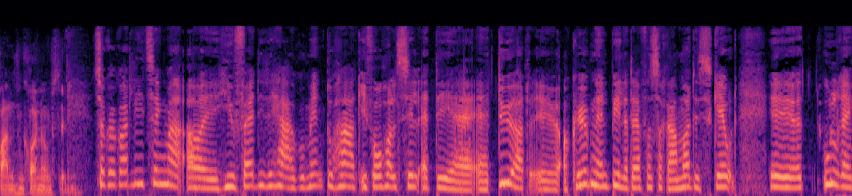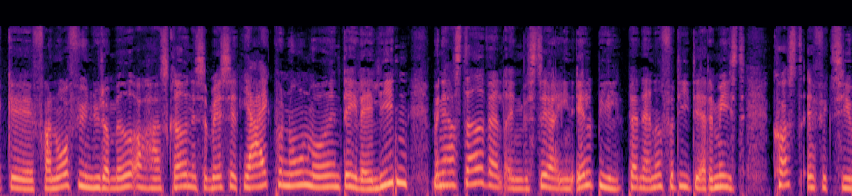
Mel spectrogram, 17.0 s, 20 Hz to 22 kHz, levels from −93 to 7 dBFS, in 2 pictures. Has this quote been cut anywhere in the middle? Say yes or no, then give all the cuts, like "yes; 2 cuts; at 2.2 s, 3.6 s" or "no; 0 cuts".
yes; 2 cuts; at 3.6 s, 10.9 s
